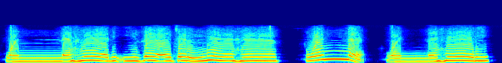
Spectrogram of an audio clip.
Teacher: ما نطقش اللام لأنها لام شمسية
